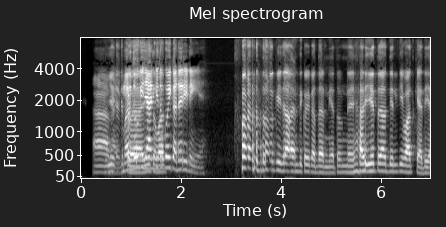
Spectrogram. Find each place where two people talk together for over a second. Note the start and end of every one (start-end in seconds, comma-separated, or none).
0.6-1.8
